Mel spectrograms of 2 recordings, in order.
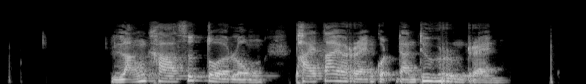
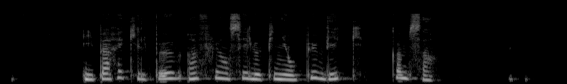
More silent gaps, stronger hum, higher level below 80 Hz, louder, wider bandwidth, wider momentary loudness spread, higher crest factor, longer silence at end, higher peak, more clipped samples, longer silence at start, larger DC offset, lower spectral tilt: first, 5.14-5.49 s vs none; neither; first, -44 dBFS vs -86 dBFS; first, -18 LUFS vs -32 LUFS; second, 8 kHz vs 11.5 kHz; about the same, 7 LU vs 9 LU; about the same, 18 dB vs 16 dB; second, 0.35 s vs 0.55 s; first, 0 dBFS vs -16 dBFS; neither; first, 1.1 s vs 0.85 s; neither; about the same, -5.5 dB/octave vs -4.5 dB/octave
